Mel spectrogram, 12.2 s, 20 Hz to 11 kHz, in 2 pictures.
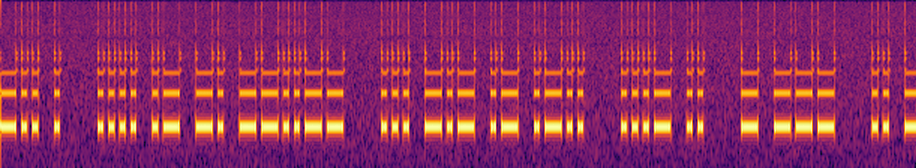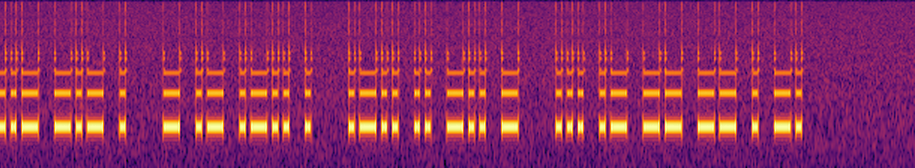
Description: Morse code, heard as a keyed tone, machine-sent, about 33 wpm, 840 Hz. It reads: … HAN, SKAL VI TO IKKE TALE LIDT SAMMEN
